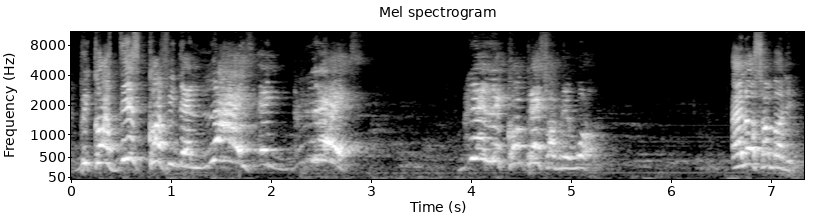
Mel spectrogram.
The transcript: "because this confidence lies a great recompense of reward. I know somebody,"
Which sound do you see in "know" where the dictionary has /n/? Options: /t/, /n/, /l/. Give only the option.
/l/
